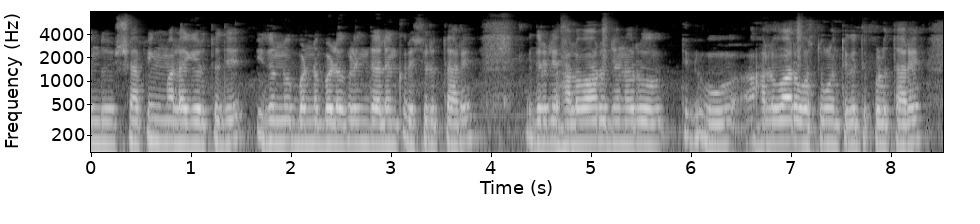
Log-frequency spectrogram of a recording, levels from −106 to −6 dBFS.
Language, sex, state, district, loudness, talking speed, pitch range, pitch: Kannada, male, Karnataka, Bijapur, -31 LUFS, 100 wpm, 145-155 Hz, 150 Hz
